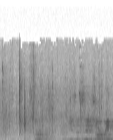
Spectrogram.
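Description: Indistinct, low-level talking starting about half a second in, with a few light clicks and rustles before it.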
